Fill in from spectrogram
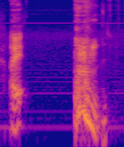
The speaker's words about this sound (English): I missed the cough button. Was that a cough, by the way? Yeah, that was you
